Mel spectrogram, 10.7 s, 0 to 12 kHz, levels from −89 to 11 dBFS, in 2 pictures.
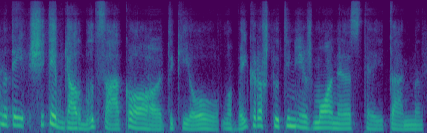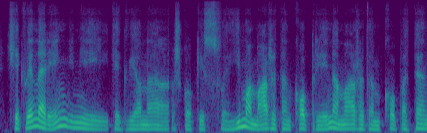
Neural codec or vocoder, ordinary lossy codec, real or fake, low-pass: codec, 16 kHz in and 24 kHz out, 0.6 kbps, FocalCodec, streaming, 4096 codes; Opus, 16 kbps; fake; 10.8 kHz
